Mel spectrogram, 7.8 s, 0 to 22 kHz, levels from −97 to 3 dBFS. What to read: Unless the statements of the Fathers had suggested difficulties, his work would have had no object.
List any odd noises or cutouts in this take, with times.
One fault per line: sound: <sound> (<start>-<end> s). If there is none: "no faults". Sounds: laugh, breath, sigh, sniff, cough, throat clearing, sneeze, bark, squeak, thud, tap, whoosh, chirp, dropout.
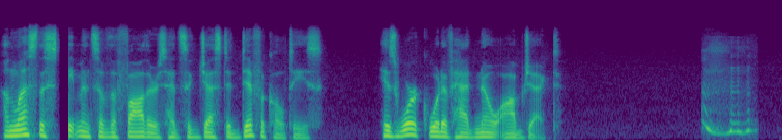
sound: dropout (0.6-0.7 s)
sound: laugh (7.0-7.6 s)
